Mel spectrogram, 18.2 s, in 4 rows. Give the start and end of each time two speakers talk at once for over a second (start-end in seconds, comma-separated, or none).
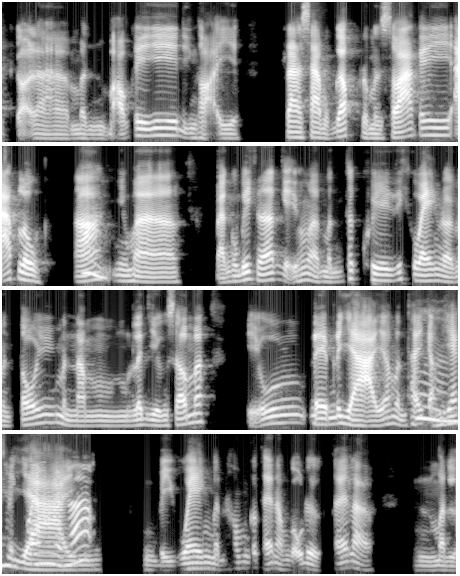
13.2-14.6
